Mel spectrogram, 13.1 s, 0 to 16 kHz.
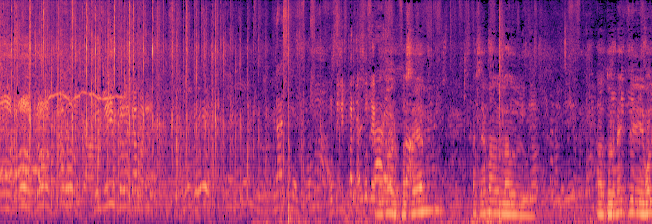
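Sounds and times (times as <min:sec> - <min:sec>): audience clapping: 0:00.0 - 0:06.9
chatter of voices: 0:00.0 - 0:13.0.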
